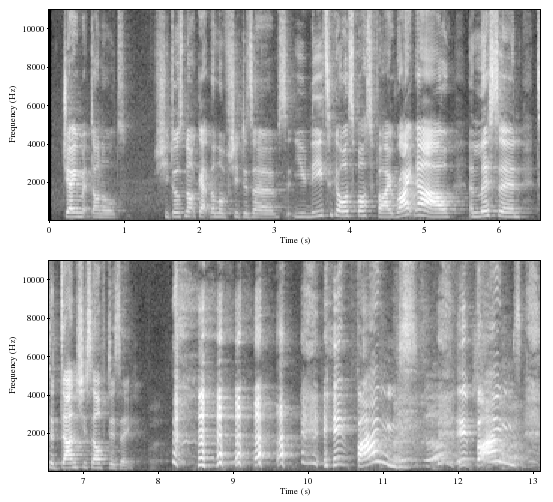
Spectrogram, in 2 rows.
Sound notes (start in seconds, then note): 8.2 laughing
